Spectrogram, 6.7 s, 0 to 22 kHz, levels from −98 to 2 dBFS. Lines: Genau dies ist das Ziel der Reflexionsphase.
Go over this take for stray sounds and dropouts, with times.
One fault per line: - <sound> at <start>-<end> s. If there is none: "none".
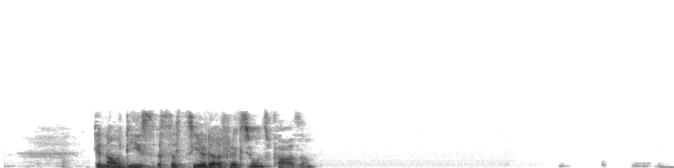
none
